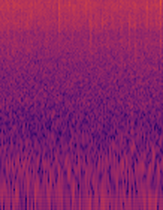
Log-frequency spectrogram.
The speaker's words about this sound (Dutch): En het stroomt nog steeds naar je hoofd, van je hoofd naar je nek, naar beneden blijft lekker regenen.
